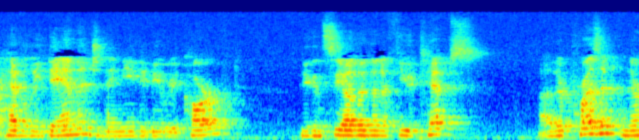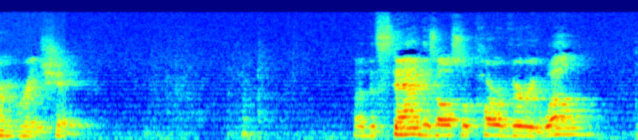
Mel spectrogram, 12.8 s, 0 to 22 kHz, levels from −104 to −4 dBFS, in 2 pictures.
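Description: From 7.05 s onward, channel delay (comb filtering): one channel lags about 5 ms before the mono sum, notching from about 100 Hz upward and sounding hollow.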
